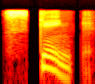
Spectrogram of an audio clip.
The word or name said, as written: skink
